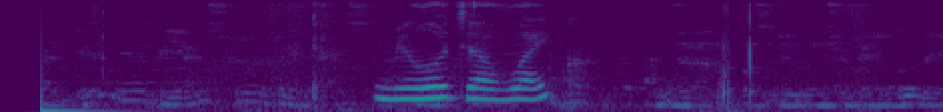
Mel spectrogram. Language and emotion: Russian, neutral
